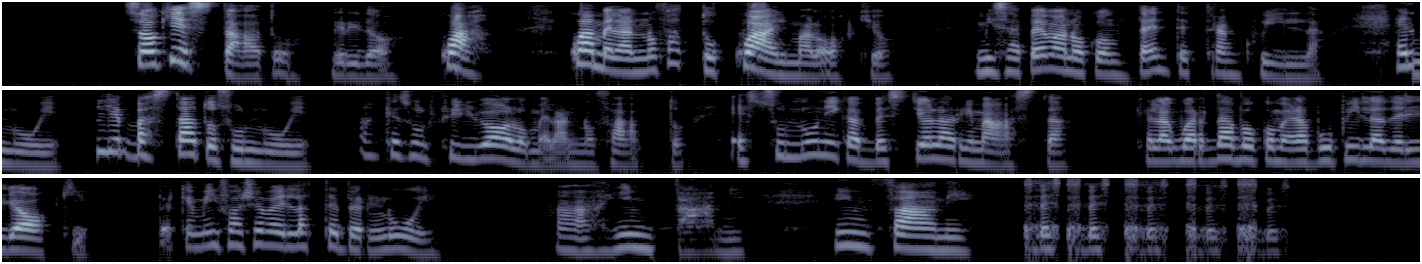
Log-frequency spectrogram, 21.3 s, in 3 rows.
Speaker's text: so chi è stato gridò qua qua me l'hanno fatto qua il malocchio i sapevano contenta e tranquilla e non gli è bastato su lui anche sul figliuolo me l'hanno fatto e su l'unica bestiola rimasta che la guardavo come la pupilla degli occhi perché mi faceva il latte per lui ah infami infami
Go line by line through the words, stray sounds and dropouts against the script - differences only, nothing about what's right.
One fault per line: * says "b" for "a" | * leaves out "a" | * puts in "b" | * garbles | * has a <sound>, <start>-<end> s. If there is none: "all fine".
* says "lui" for "non"
* has a laugh, 19.3-20.6 s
